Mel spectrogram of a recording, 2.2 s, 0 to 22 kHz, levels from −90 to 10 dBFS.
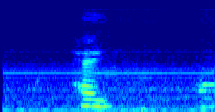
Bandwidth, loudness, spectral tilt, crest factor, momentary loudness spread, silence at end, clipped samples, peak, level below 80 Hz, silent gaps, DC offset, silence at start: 16.5 kHz; -41 LUFS; -6 dB/octave; 22 dB; 20 LU; 0 s; under 0.1%; -24 dBFS; -70 dBFS; none; under 0.1%; 0.05 s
